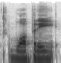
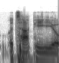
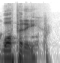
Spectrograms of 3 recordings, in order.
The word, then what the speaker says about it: Wapiti: Although I can't pronounce it. Watapi or Wapiti. – Yeah, that, so that's that just one. the it's it's something that frustrates me a lot. It's the Native American word for elk, um, ah, okay.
